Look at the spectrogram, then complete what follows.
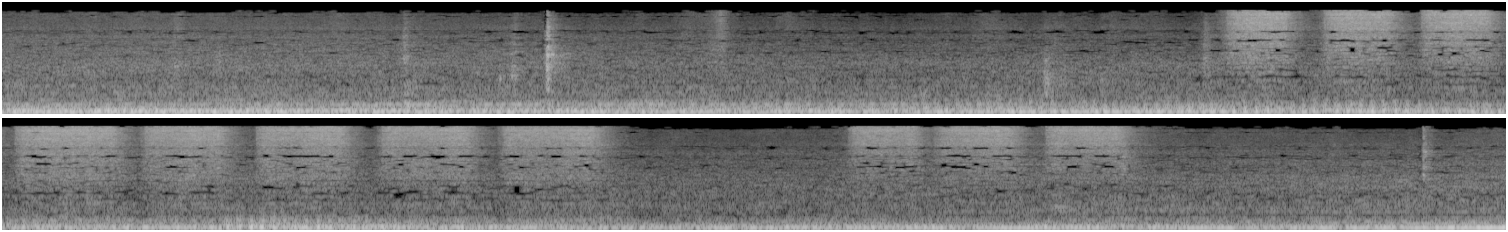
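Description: A steady low rumble with two stretches of pulsing hiss like a spray. The first hiss starts about six seconds in and lasts some four seconds; a shorter one follows about twelve seconds in.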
